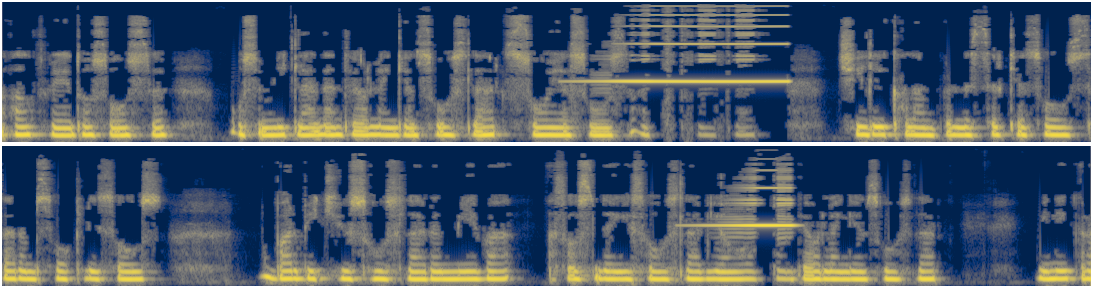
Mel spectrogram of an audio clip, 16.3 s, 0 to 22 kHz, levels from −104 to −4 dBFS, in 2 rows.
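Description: A microphone picking up the loudspeaker it feeds has closed a loop whose gain tops one at about 2.1 kHz, so this speech recording carries loudspeaker feedback squeal twice. From 4.17 to 5.93 s a single 2.1 kHz tone swells over under a second to about the level of the speech. From 13.22 to 14.19 s the same tone returns, building as quickly and peaking somewhat louder than the speech.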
